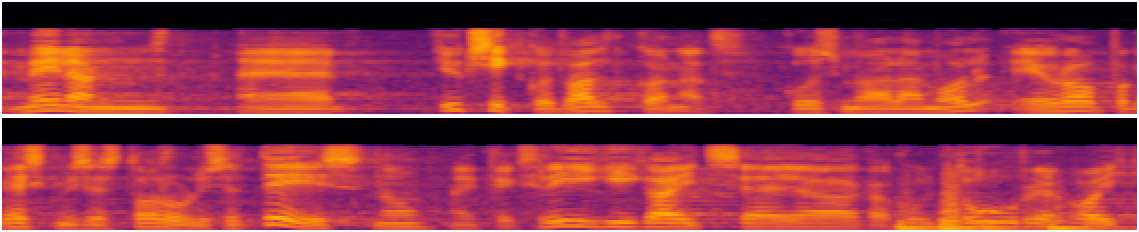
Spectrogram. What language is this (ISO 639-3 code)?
est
